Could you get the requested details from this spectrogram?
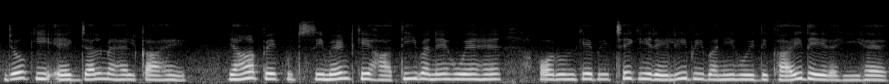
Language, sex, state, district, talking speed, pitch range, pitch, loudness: Hindi, female, Rajasthan, Jaipur, 180 wpm, 220-250 Hz, 235 Hz, -13 LUFS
